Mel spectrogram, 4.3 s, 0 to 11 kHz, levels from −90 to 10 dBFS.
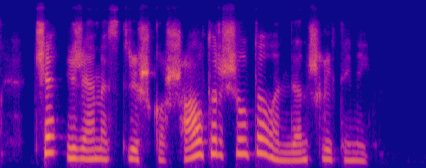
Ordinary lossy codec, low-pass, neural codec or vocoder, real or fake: Opus, 24 kbps; 7.2 kHz; codec, 16 kHz, 4 kbps, X-Codec, HuBERT features, trained on general audio; fake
